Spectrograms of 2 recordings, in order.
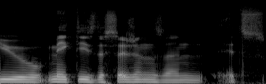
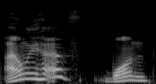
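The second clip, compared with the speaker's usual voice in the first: voice cracking up an octave; 9 semitones higher than usual. Real, not acted. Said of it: "my voice cracked there like I'm a teenager".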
